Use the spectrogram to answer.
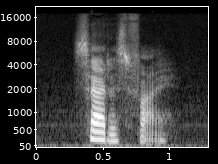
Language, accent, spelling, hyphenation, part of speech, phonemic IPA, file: English, US, satisfy, sat‧is‧fy, verb, /ˈsætɪsfaɪ/, En-us-satisfy.ogg
- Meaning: 1. To be enough (for) 2. To be enough (for): To meet the needs of, to fulfill the wishes or requirements of (someone) 3. To be enough (for): To provide what is wanted or required for (something)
